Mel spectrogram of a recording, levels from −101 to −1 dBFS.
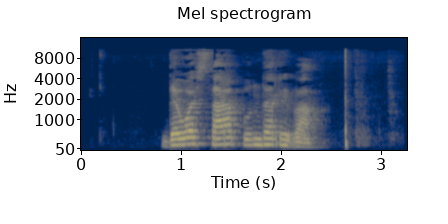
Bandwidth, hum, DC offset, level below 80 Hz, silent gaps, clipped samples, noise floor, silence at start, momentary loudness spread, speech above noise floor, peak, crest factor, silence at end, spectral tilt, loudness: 11 kHz; none; under 0.1%; -86 dBFS; none; under 0.1%; -82 dBFS; 0.8 s; 13 LU; 48 dB; -16 dBFS; 20 dB; 0.5 s; -5 dB/octave; -35 LUFS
